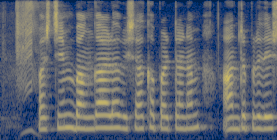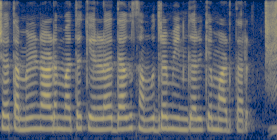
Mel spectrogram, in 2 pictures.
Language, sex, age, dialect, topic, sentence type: Kannada, female, 18-24, Northeastern, agriculture, statement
